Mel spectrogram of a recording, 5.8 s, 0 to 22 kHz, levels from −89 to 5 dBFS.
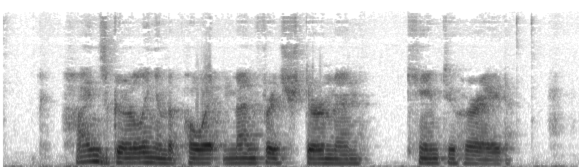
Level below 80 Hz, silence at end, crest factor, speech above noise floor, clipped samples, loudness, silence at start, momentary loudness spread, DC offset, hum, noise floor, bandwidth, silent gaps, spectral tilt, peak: -46 dBFS; 0.2 s; 14 dB; 30 dB; under 0.1%; -14 LUFS; 0.65 s; 10 LU; under 0.1%; none; -43 dBFS; 15.5 kHz; none; -7.5 dB/octave; -2 dBFS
